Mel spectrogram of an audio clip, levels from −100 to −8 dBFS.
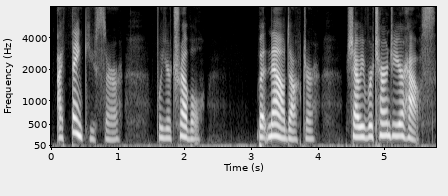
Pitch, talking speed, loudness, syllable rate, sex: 210 Hz, 155 wpm, -19 LUFS, 5.1 syllables/s, female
